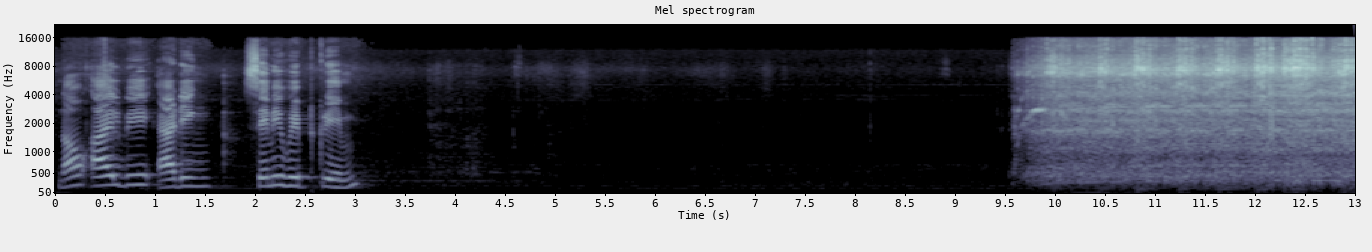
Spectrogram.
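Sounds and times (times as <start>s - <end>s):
electric hand mixer running: 9.6s - 13.0s.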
